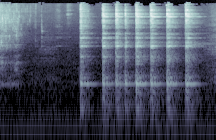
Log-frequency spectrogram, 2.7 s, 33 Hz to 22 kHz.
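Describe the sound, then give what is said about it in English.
Vodka glugs into a two-ounce jigger at a small kitchen counter, a quick run of several sharp, rhythmic pulses that start abruptly after a soft lead-in. “fill this jigger with 2 ounces of vodka.”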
